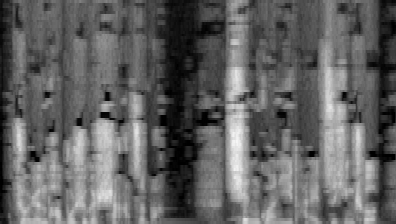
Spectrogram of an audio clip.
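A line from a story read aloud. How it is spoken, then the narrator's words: Muttering. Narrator (Chinese): 长孙冲喃喃道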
